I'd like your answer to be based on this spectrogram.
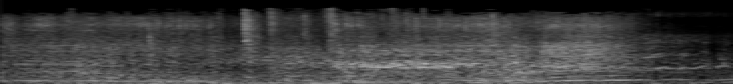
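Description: A Ford Puma rally car skids through a handbrake turn, its tyres scrubbing and hissing loudly and close over the engine note for a few seconds.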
